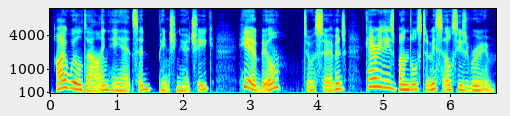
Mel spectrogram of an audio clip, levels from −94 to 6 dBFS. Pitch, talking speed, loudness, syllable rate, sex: 210 Hz, 160 wpm, -20 LUFS, 5.4 syllables/s, female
